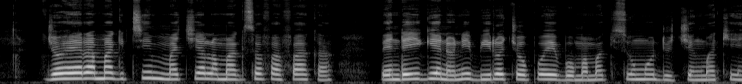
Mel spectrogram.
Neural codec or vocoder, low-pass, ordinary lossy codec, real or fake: none; none; none; real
